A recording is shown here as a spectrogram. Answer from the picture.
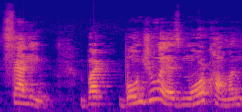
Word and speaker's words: salut: You can also say salut. T is silent, salut.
